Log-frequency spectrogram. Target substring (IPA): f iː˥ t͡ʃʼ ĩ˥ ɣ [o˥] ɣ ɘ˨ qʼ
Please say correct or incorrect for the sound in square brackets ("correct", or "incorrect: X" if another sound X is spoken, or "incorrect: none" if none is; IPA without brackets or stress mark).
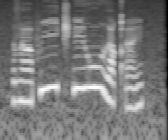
correct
